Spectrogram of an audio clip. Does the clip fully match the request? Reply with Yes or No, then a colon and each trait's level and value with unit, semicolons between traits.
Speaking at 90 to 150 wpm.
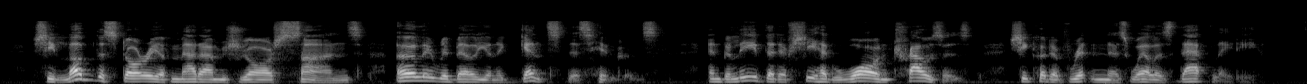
Yes: average, 140 wpm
